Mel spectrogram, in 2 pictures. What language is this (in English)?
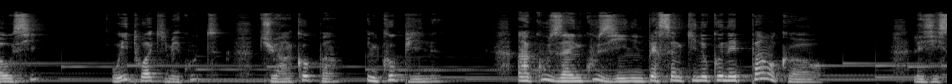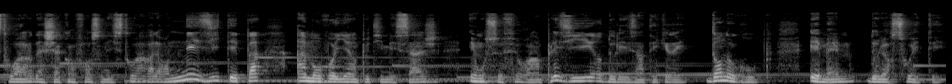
French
